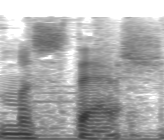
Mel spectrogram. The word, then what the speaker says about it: mustache: little bit uh difficult to understand how you pronounce it because it's m u s t a c h e so there's no really sh sound like sh but you pronounce it mustache mustache yeah so that's one kind of facial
